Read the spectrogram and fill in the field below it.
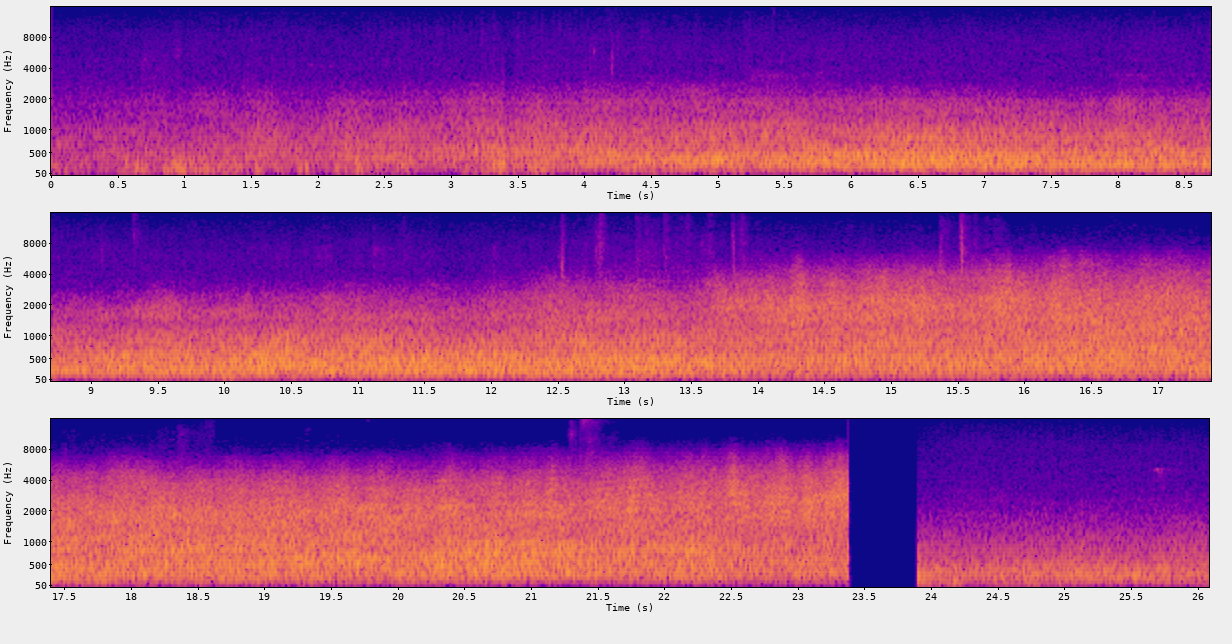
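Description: A jet aircraft roars overhead, growing louder.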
